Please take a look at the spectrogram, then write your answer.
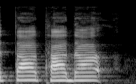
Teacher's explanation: ता का उच्चारण स्थान है दंत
